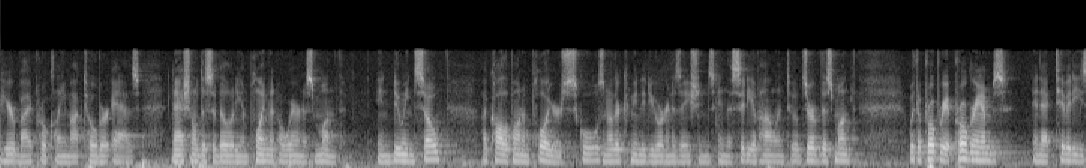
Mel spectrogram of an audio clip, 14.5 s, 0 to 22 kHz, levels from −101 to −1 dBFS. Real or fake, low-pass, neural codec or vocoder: real; 7.2 kHz; none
